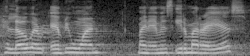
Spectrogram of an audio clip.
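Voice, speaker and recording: A woman's voice: fairly high pitch, level tone. Earnest Salvadoran woman in a reverberant hall. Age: 30s. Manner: earnest, halting with restarts. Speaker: graduating student speaker. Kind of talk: prepared ceremony speech. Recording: reverberant hall, faint noise.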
